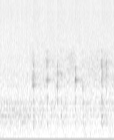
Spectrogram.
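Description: Near silence, with a few very faint ticks.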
